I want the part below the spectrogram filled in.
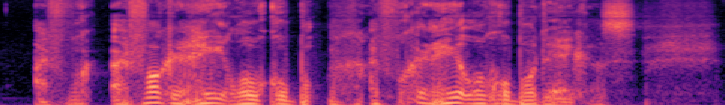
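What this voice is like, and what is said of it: Bad Colin Quinn impression. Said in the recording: “do a Colin Quinn impersonation ... No, that didn't work ... that was really bad. It was more of a Rich Voss than a Colin Quinn.”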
